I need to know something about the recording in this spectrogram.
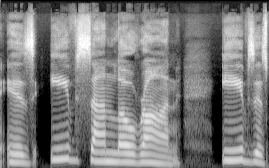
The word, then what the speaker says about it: Yves Saint Laurent: the correct pronunciation is Eve San Lan EES is pronounced as Eve with a silent s Saint sounds like San with a nasal tone luron is low Ron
